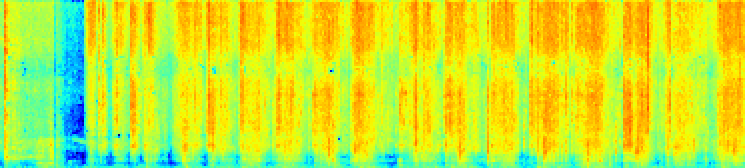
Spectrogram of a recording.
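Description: Eating sounds of a person chewing chicken biryani: a run of quick, irregular wet clicks and smacks.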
